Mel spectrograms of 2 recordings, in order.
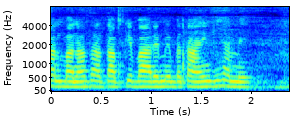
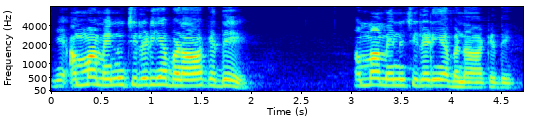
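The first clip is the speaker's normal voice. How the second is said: put-on a child's plea to mother in Saraiki-like village speech, a bit louder; Saraiki-like village dialect; 2 semitones higher, 5 dB louder than usual. Shown as a demonstration. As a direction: beg your mother for chilaRiyan in the Saraiki-like village tongue. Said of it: "तो हम ऐसे बोलते हैं". (सराइकी जैसी गाँव की बोली में माँ से मिन्नत)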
